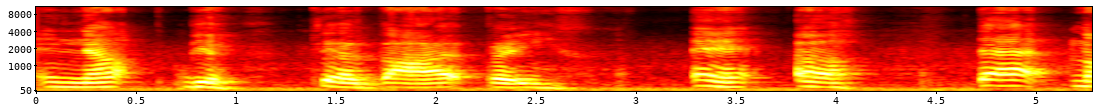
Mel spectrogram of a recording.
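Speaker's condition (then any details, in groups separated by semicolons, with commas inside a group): Cerebral palsy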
